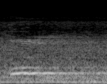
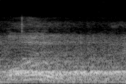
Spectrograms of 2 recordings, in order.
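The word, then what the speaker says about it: قل: কুল কুল কফ হ্যাঁ ওটা কুল কুল কুল কুল বললে হবে না কুল কুল কাফ যদি কুল বলেন তাহলে কাফ দিয়ে হবে তখন অর্থ হবে তুমি খাও আর কুল সঠিক উচ্চারণ করে কুল।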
